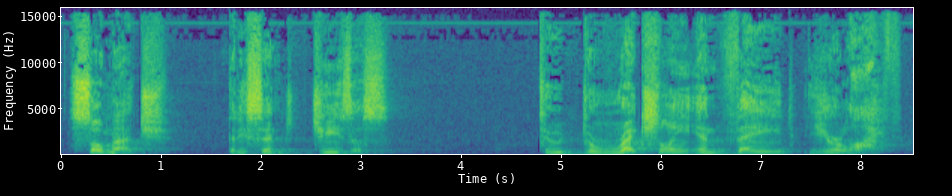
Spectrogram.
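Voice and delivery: ordinary delivery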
